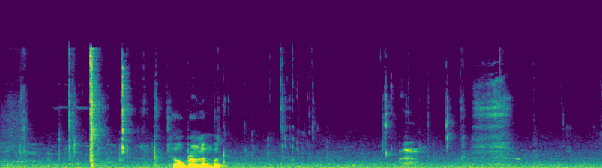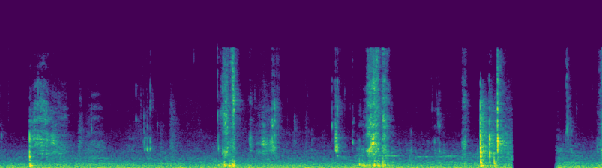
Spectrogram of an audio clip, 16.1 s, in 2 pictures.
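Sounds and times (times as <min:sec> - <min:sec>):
chewing and lip smacking: 0:03.2 - 0:06.3, 0:10.9 - 0:14.9.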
